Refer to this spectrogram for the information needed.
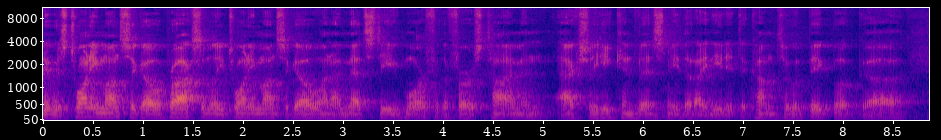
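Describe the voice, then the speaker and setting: Audible room echo surrounds a man speaking in a New Jersey accent. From New Jersey (Red Bank). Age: 60s. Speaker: recovering alcoholic speaker. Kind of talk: testimony. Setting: meeting with audience. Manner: halting, many fillers.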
